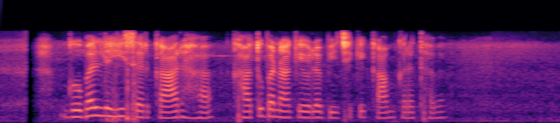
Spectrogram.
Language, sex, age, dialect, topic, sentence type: Chhattisgarhi, female, 36-40, Central, agriculture, statement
